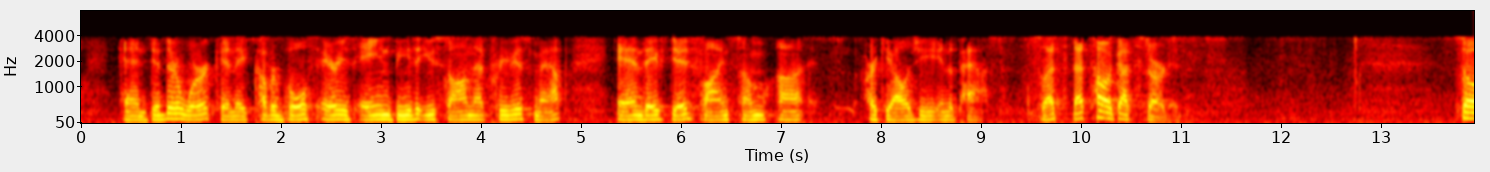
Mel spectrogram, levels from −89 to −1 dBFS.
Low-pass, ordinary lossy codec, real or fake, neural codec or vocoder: 7.2 kHz; AAC, 16 kbps; real; none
